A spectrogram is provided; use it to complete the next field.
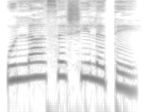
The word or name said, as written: ಉಲ್ಲಾಸಶೀಲತೆ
